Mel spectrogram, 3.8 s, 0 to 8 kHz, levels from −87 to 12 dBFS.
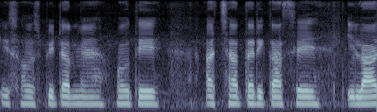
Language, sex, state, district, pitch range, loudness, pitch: Hindi, male, Chhattisgarh, Kabirdham, 145-150 Hz, -21 LUFS, 145 Hz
